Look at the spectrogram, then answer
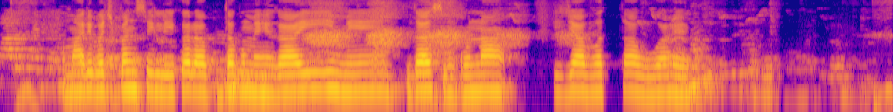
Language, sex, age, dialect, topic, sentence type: Hindi, female, 18-24, Kanauji Braj Bhasha, banking, statement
